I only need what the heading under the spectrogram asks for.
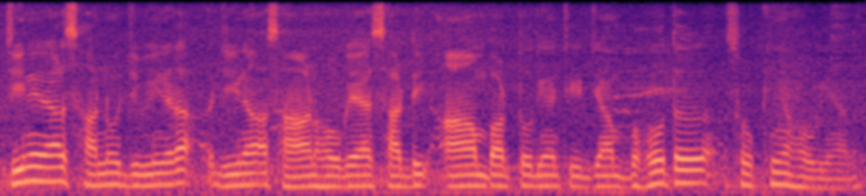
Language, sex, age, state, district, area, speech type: Punjabi, male, 18-30, Punjab, Hoshiarpur, rural, spontaneous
